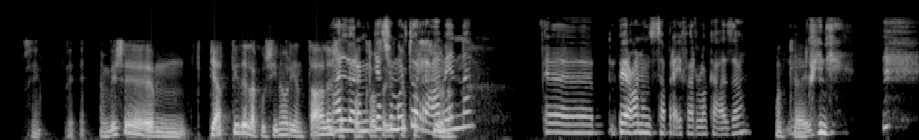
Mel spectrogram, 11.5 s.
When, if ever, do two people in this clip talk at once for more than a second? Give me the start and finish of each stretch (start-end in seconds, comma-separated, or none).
4.1-5.7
